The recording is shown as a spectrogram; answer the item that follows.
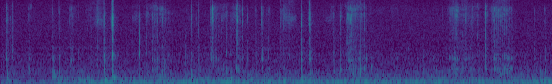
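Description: A string of faint, irregularly spaced keystrokes on a computer keyboard as a file name is typed, over a low steady hum.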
